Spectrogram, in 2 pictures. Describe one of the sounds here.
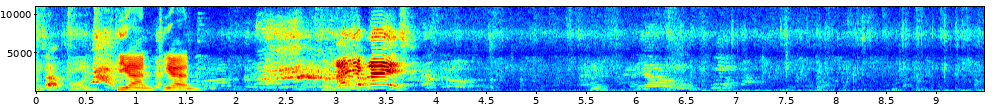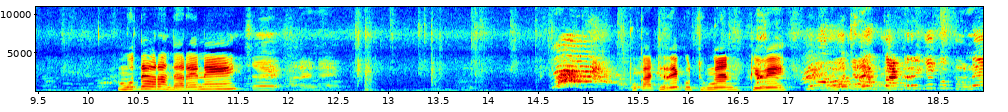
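Women talk with animation nearby.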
